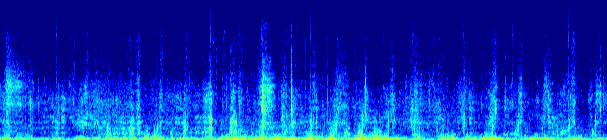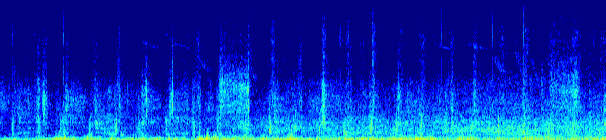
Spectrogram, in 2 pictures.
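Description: Running footsteps on stone paving, a steady quick rhythm of footfalls picked up by a head-mounted camera, with low rumble underneath.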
